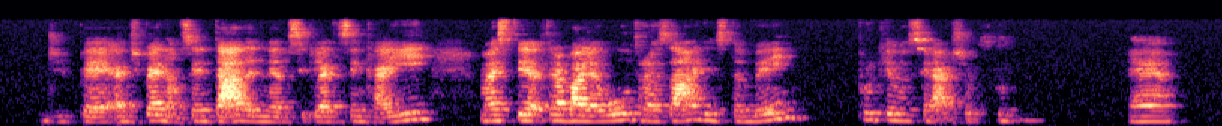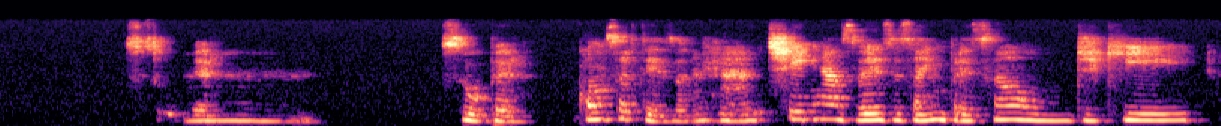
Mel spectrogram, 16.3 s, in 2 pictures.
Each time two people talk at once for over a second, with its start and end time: none

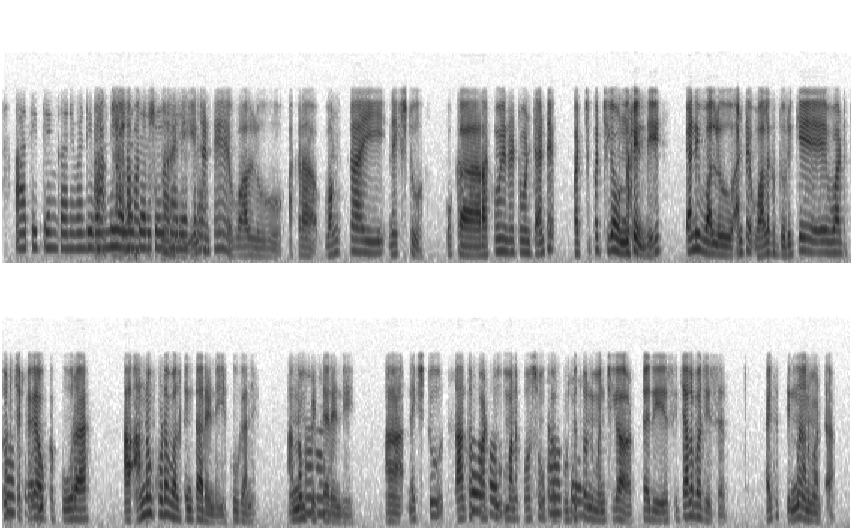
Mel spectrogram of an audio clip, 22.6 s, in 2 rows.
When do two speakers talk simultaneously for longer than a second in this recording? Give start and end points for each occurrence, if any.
1.3-2.6

